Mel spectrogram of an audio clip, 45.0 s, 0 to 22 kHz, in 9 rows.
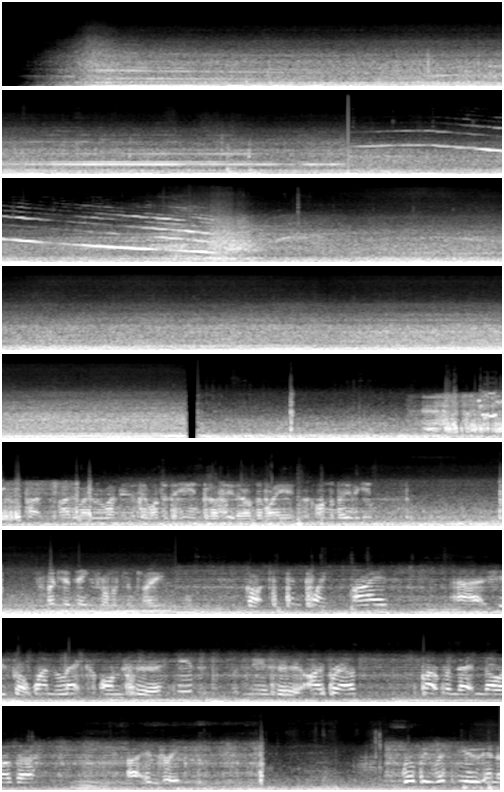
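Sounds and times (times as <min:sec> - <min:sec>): siren: 0:00.2 - 0:21.4
emergency vehicle engine running: 0:00.3 - 0:24.2, 0:25.1 - 0:44.9
person speaking: 0:39.2 - 0:42.2.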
